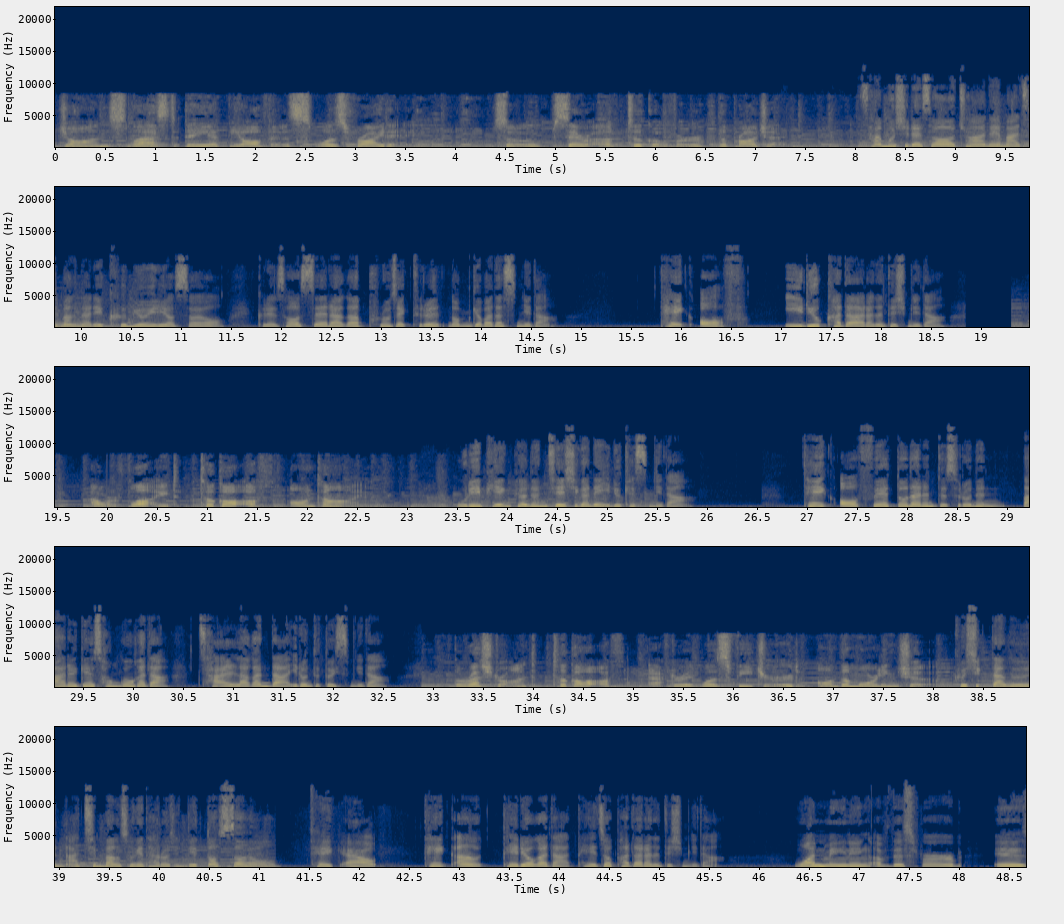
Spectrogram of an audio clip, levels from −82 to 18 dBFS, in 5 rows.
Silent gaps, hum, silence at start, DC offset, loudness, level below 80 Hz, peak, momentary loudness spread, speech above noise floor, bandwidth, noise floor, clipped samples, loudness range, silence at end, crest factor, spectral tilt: 18.85-19.29 s; none; 0 s; under 0.1%; -23 LUFS; -42 dBFS; -2 dBFS; 13 LU; 35 dB; 12 kHz; -57 dBFS; under 0.1%; 3 LU; 0 s; 20 dB; -5 dB/octave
